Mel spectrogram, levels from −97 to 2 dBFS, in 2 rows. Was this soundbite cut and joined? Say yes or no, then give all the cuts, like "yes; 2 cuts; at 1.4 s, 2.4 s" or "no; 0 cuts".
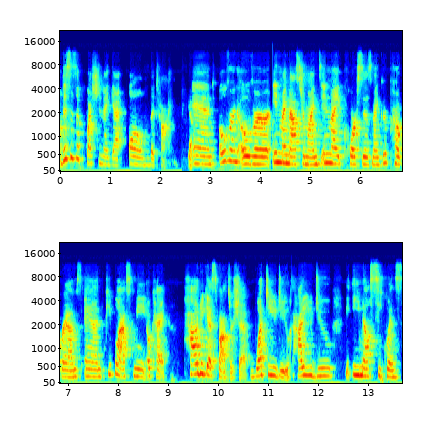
no; 0 cuts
